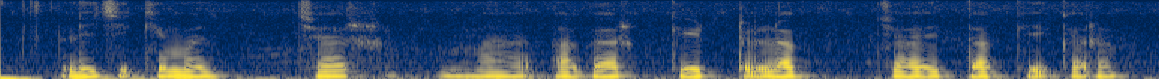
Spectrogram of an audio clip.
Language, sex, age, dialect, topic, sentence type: Magahi, male, 18-24, Western, agriculture, question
